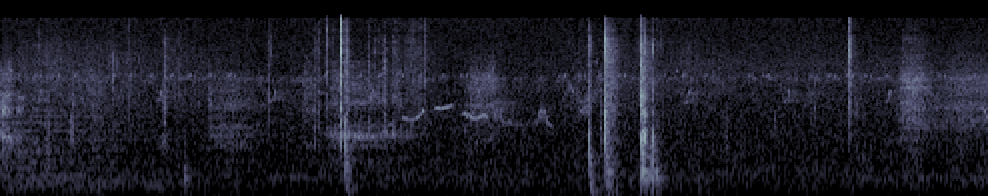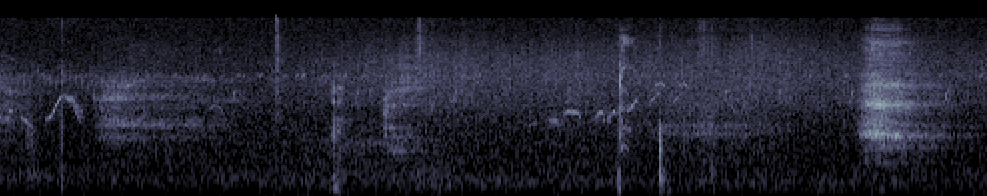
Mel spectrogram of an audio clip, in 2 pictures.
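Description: Quiet garden ambience with a few short bird chirps and scattered sharp knocks and clicks; the loudest two knocks come about six seconds in.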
